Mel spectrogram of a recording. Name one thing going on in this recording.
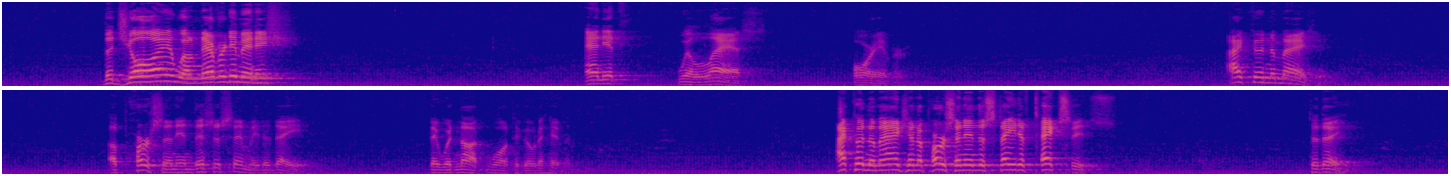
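An elderly man speaks slowly, with long pauses, through a microphone.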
